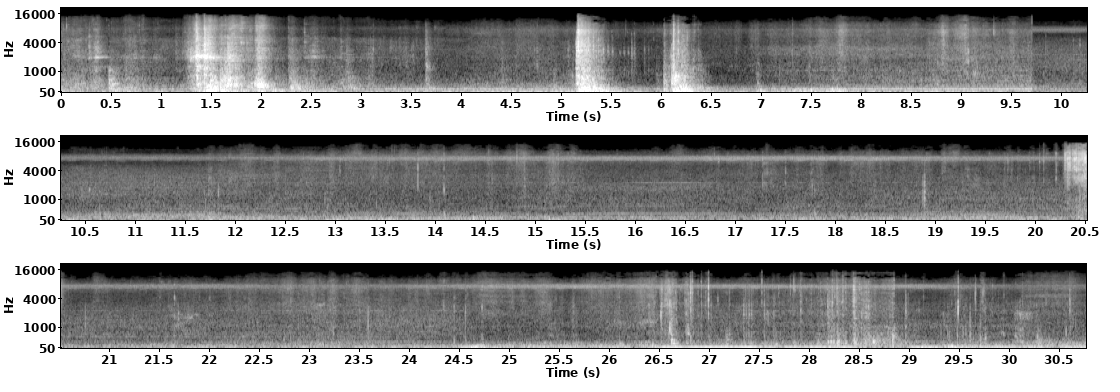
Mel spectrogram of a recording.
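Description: Iron chairs being loaded into the back of a cargo van: a few loud metal clanks and thunks in the first six seconds, then one sharp knock about twenty seconds in. A low rumble runs through the last few seconds.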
